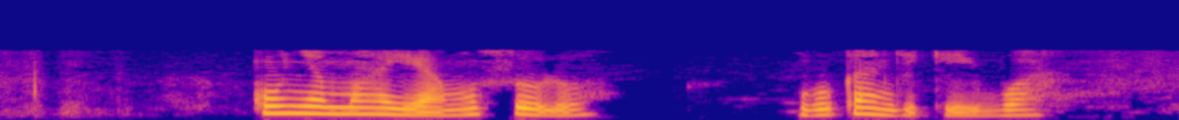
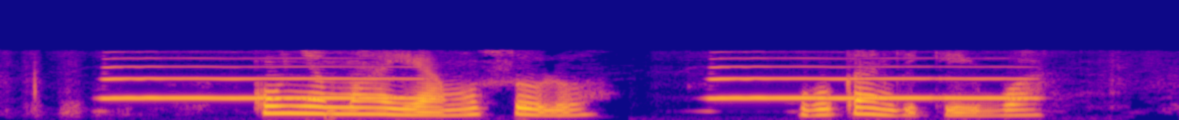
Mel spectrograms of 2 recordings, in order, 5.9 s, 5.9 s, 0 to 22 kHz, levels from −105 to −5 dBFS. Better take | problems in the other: first | noise reduction (neural mask model RNNoise)

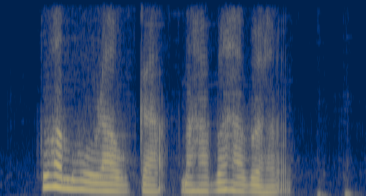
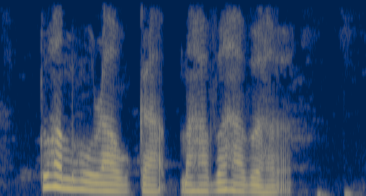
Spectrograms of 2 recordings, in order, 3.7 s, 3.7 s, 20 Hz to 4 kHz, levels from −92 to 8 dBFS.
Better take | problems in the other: second | noise reduction (neural separator model SepFormer DNS4)

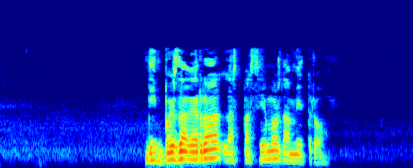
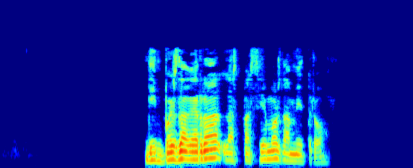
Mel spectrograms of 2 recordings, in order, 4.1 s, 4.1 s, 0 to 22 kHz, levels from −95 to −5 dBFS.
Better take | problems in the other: first | noise reduction (neural mask model Resemble Enhance denoiser)

